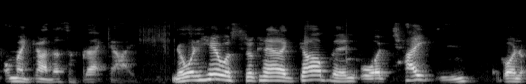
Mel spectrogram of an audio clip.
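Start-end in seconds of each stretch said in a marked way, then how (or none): 0.1-1.3 lower, softer, fast mock gasp. Mocking imagined fans with a lowered, quick mock gasp.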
